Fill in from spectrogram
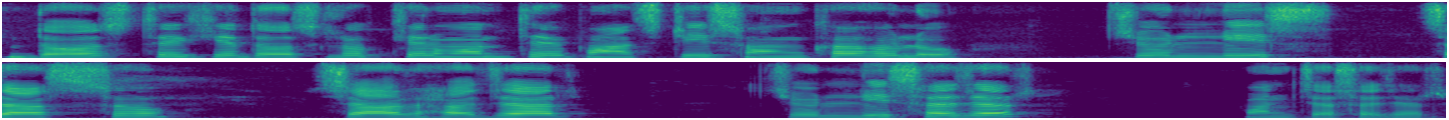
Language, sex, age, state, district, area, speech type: Bengali, female, 60+, West Bengal, Jhargram, rural, spontaneous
